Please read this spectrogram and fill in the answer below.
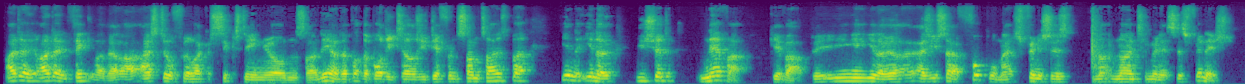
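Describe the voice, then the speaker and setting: A man's voice: medium pitch, brisk, a little mellow, low-quality recording. A man in his fifties from Great Britain, a guest talking in an interview, earnest and encouraging, often repeating and restarting his words. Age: 50s. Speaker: guest, channel swimmer. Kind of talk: casual interview talk.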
